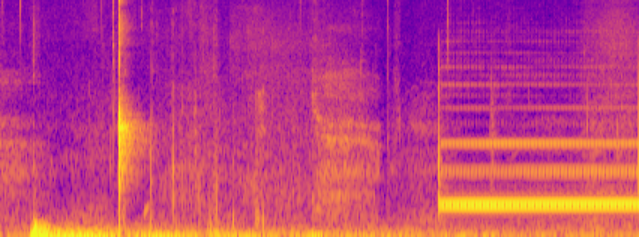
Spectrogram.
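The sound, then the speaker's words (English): A few soft clicks and handling noises, then a steady, loud electronic phone keypad tone holds evenly for about two seconds as someone dials a phone call. “I started panicking when you called someone.”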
